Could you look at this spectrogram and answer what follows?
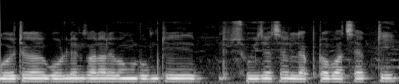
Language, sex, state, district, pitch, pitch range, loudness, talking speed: Bengali, male, West Bengal, Jalpaiguri, 140 Hz, 135-140 Hz, -12 LUFS, 180 wpm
